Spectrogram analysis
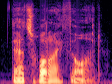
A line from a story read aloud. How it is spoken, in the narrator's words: she said quietly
